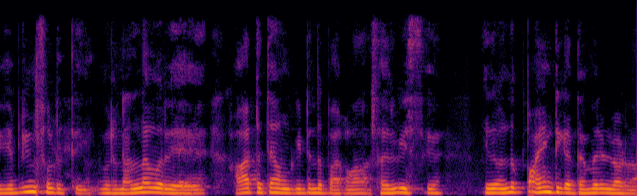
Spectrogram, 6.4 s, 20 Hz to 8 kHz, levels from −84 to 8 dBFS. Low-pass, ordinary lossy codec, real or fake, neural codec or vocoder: 7.2 kHz; none; fake; codec, 16 kHz, 2 kbps, FreqCodec, larger model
